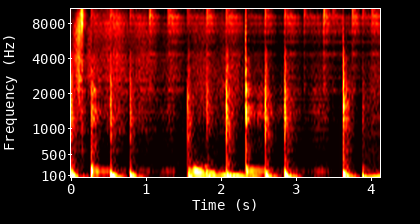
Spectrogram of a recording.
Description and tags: reverb short house beat 116bpm with-01
reverb short house beat 116bpm
dance, 116bpm, beat, loop, electronic, rave, club, house, electro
